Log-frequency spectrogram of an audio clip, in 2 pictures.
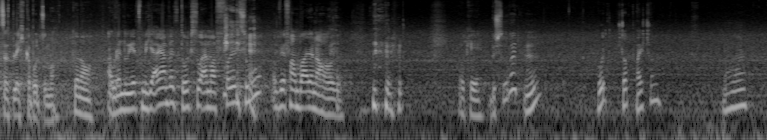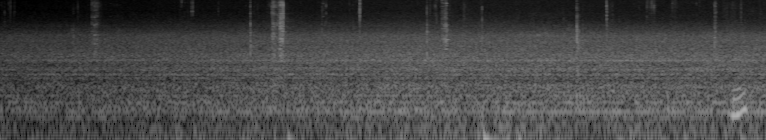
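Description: A metal hand tool clicks and clanks.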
